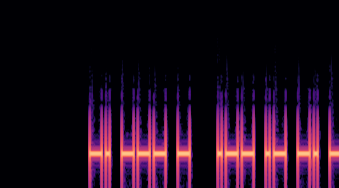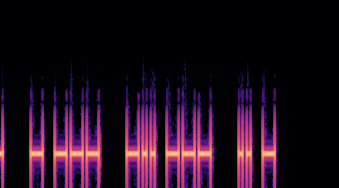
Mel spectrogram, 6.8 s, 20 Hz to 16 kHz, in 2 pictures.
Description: Morse code, heard as a keyed tone, about 30 wpm, 700 Hz. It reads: NOT WANT TO DO IT
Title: Sets of 5 Words Encore 30wpm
